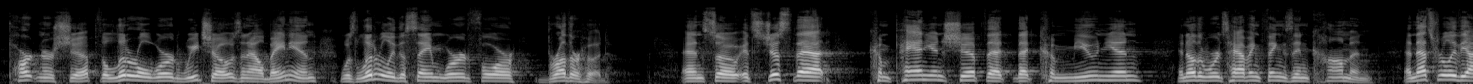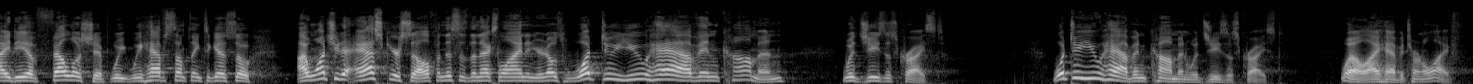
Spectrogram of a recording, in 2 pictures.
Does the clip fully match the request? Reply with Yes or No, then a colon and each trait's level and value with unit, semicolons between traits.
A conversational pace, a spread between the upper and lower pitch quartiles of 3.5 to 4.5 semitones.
Yes: average, 165 wpm; average, 4.2 semitones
